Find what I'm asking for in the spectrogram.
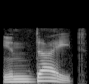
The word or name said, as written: indict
